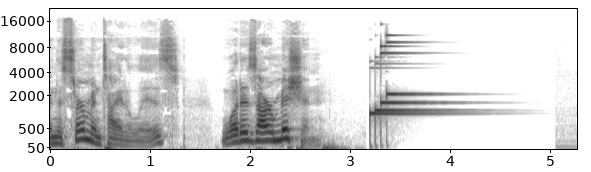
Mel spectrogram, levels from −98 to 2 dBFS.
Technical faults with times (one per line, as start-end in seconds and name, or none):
none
